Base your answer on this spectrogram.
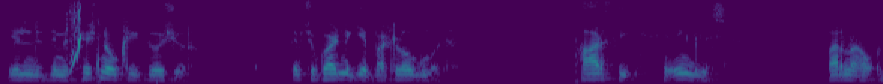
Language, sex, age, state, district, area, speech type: Kashmiri, male, 30-45, Jammu and Kashmir, Bandipora, rural, spontaneous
